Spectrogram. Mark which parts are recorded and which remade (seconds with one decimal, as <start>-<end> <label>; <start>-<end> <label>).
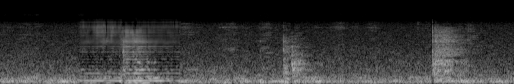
0.0-0.8 recorded; 0.8-1.8 remade; 1.8-5.1 recorded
